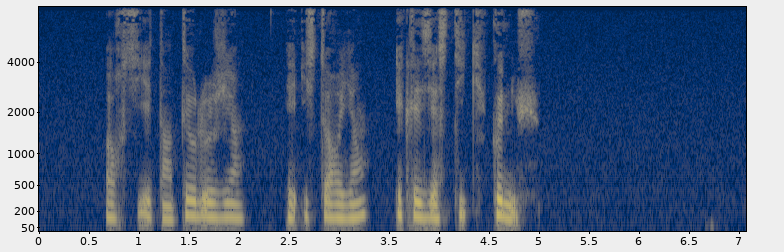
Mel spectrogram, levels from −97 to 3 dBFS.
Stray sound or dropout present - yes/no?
no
